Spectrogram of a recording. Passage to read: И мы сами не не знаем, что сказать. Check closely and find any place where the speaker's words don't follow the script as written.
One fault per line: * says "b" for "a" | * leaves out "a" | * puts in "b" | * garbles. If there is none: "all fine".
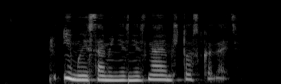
all fine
